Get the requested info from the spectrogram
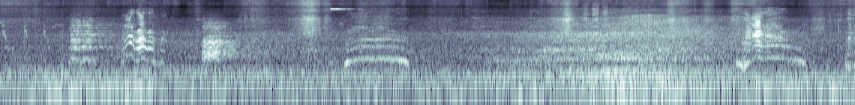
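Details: An angry white cat in attack mode gives two drawn-out, arching, moaning meows several seconds apart. Traffic rumbles steadily underneath, and a short horn-like toot sounds early on.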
